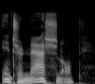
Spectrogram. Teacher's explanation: So, in a word like international, the main stress is on na, but you can hear a smaller secondary emphasis on in right at the beginning. It's what gives long words that natural rhythm when we speak. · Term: secondary stress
